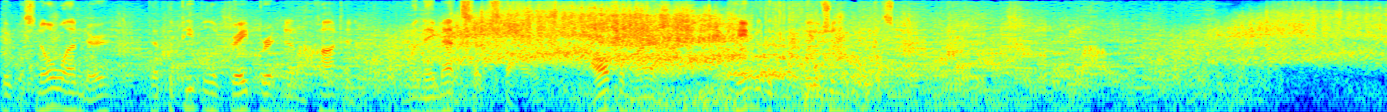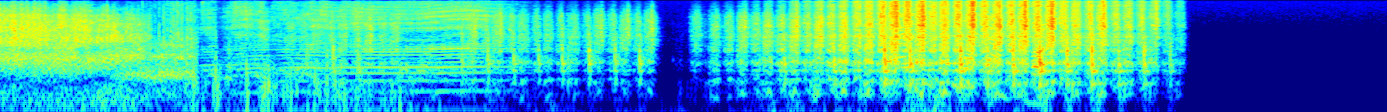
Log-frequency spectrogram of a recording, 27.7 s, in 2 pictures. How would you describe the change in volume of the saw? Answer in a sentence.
The loudness of the saw goes up.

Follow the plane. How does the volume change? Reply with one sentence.
The volume of the plane goes up, then down.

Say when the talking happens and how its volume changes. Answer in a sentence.
The talking can be heard from 0.0 to 8.9 s, at a steady volume.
